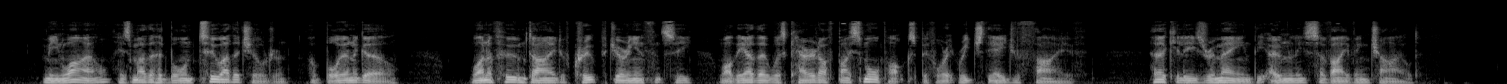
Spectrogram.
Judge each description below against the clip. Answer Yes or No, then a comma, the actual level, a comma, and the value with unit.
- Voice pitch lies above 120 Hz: No, very low, 90 Hz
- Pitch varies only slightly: No, average, 3.5 semitones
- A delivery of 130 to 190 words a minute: Yes, average, 165 wpm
